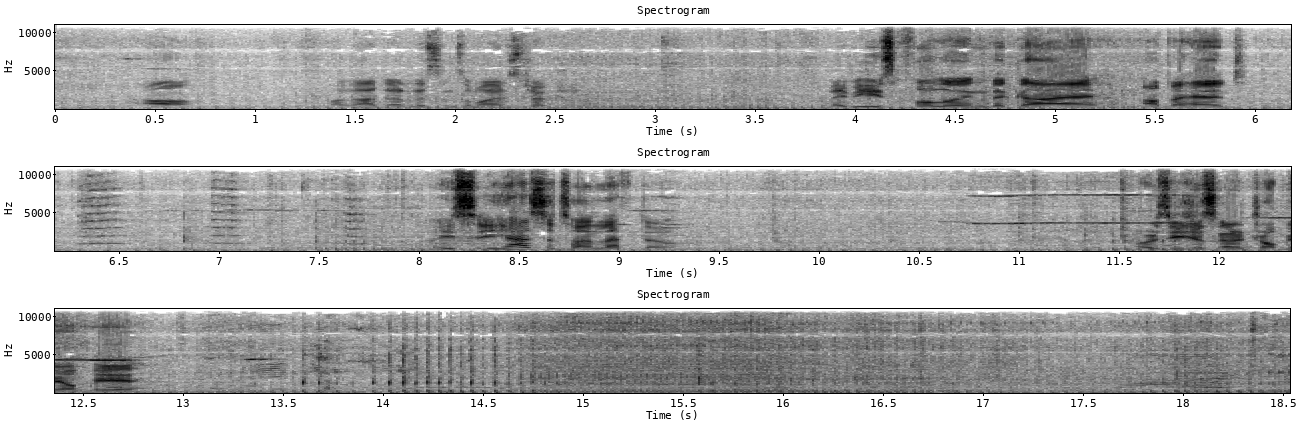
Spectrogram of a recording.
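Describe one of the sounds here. A motor rumbles steadily while riding along a street.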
